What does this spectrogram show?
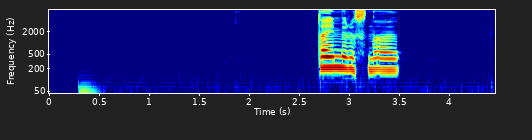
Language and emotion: Russian, neutral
